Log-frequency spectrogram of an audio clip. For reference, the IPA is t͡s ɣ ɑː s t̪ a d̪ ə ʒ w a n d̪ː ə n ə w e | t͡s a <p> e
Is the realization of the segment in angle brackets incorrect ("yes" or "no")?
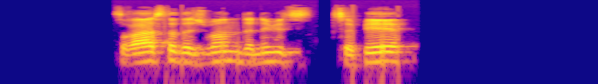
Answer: no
